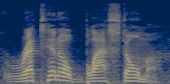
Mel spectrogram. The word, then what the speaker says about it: retinoblastoma: Tell me about retinoblastoma. And I hope I even said it right. – You did.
